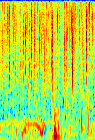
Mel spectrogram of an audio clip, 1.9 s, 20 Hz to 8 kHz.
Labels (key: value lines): label: biophony, cascading saw
recorder: SoundTrap 600 or HydroMoth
